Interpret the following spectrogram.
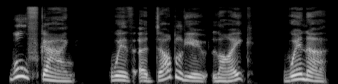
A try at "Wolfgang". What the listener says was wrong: And that right there is the mistake. In German, W is pronounced like the English V. Wolfgang.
